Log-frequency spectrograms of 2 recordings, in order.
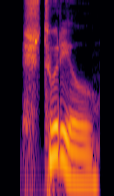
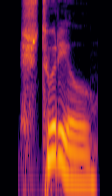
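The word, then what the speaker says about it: Estoril: The I-L is pronounced like the English word eel. In words ending in L, the stress is on the last syllable. Try it. – Esturil. Esturil.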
